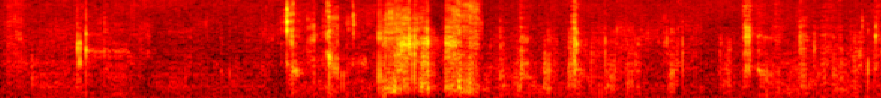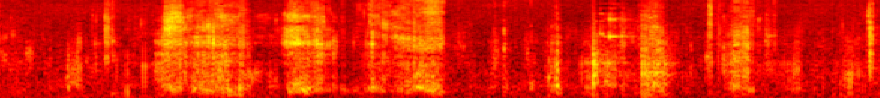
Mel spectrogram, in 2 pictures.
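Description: Close-miked eating sounds: biting, tearing and chewing meat from a sauce-glazed, bone-in lamb leg, with wet smacking in irregular bursts. It starts about two seconds in, after a quiet start.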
